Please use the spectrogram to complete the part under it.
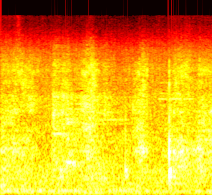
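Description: Paprika powder being stirred into a tempering mixture in a pan, quiet scraping strokes with a faint sizzle and a small clink of the spoon.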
